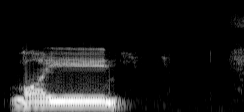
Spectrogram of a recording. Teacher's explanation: উচ্চারণের স্থান কণ্ঠনালীর শেষ থেকে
